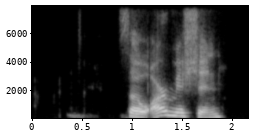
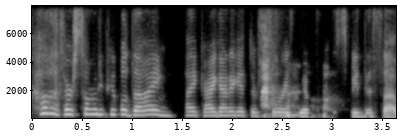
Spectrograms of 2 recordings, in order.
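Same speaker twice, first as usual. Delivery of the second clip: high, fast, rushed panicked blurting. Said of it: "I was panicking going".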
